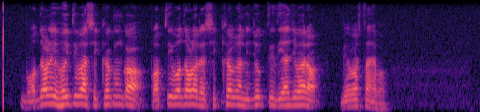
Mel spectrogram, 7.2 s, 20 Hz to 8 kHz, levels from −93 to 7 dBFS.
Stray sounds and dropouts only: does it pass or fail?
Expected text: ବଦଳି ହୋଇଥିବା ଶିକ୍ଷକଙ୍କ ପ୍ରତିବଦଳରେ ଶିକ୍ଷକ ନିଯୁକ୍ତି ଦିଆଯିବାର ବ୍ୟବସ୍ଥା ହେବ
pass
